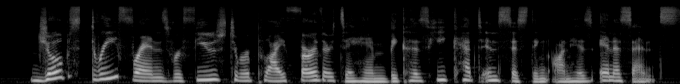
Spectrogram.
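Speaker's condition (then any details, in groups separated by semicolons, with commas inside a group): No condition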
